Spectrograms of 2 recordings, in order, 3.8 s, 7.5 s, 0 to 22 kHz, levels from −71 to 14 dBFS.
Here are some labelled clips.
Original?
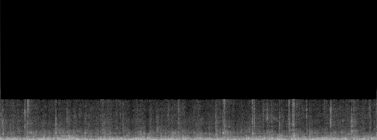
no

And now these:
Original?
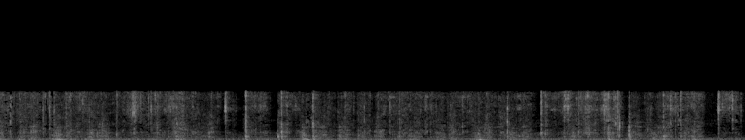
yes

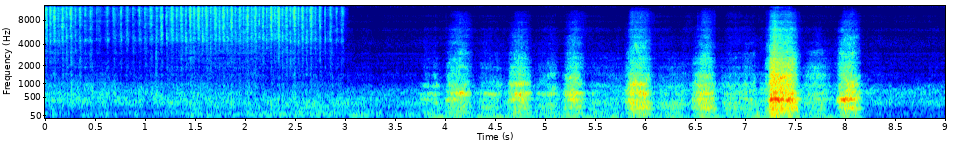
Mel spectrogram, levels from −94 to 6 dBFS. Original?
no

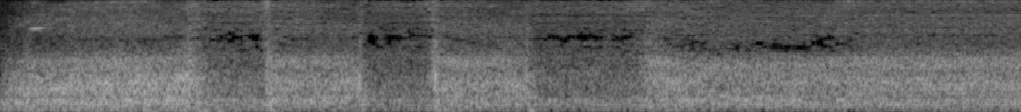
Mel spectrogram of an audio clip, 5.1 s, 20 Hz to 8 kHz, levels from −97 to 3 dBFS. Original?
yes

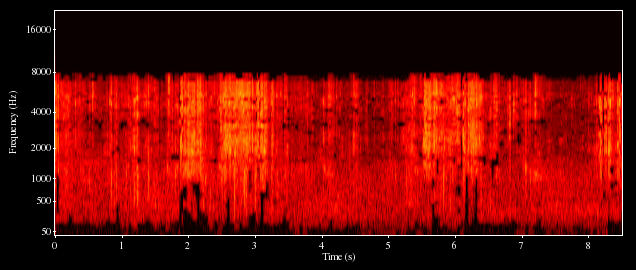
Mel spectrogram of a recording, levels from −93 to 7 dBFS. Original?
yes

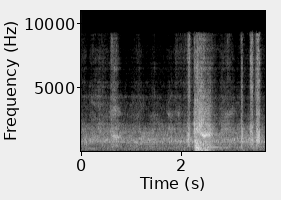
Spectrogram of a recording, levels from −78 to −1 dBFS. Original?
no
